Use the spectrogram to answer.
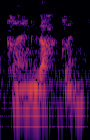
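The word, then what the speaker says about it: Llangollen: might be from wales i'd know the correct pronunciation of kleingocklen oh it's and the other thing you know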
